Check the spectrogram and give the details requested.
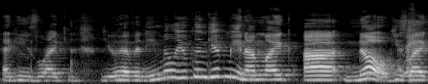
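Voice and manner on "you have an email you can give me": put-on Transylvanian-sounding accent.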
